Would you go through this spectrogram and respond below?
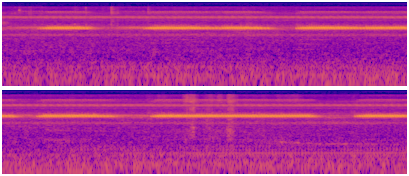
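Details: Night-time cricket song beneath a full moon, a continuous high-pitched trill broken into bursts of one to two seconds with brief gaps, a faint click near the middle and low background hum.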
